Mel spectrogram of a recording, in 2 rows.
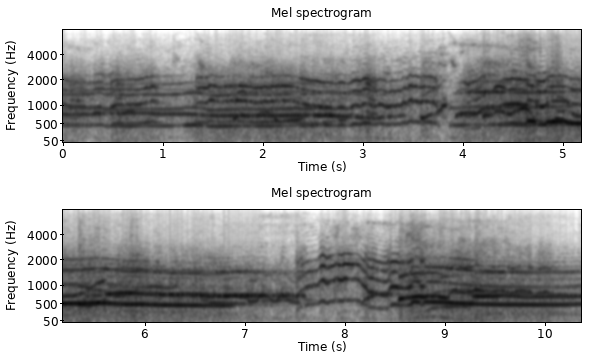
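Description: Several wolves howl together in a loud, sustained chorus, their long wavering tones overlapping and sliding in pitch, with no talking throughout. The wolves are permanent inhabitants of the Beskydy mountains since 1994, favouring the strip along the border with Slovakia.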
